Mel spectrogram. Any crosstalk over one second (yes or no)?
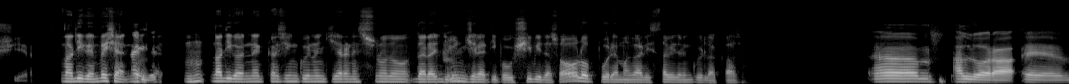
no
